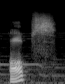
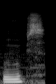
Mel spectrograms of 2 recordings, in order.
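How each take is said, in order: First: It is said as one word rhyming with 'cups'. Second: It is said as one word rhyming with 'hoops'. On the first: "I would have said ups, maybe, because it's an actual word" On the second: "if you pronounce it as, uh... oops"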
